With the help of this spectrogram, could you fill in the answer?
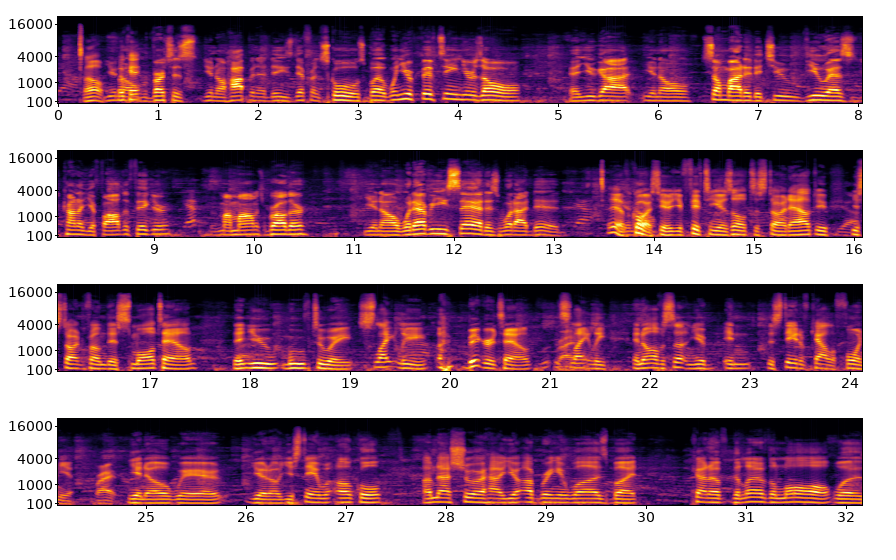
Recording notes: We are live from the Backyard in South Seattle!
